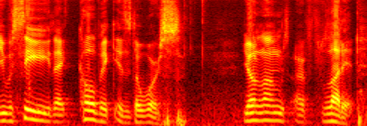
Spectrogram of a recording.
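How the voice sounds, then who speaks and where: A man speaks at a very slow pace. His pitch sits in the medium range. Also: ordinary pitch variation. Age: 60s. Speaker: parent speaking at public comment. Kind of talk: public comment at school board meeting. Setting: school board meeting.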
